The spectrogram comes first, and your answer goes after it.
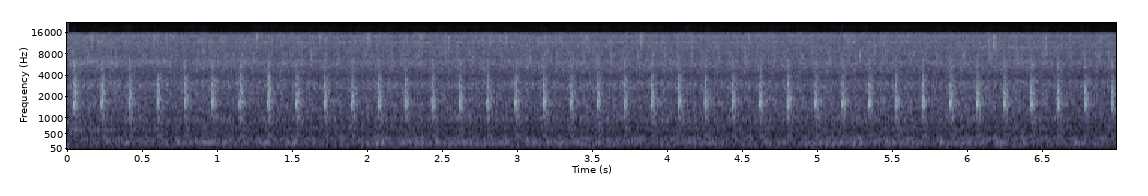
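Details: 1988 MerCruiser 3.0 L boat engine idling with a steady, sharp knock about three times a second; cause unknown.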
